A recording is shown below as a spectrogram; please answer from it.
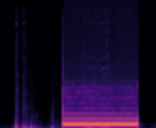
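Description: A single steady telephone line tone, about a second long, at a mid pitch, that starts and stops abruptly: a call-progress signal from a phone call placed over the studio line.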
